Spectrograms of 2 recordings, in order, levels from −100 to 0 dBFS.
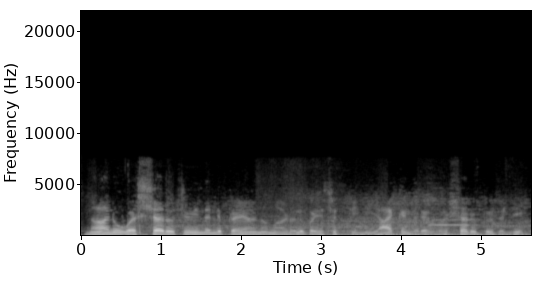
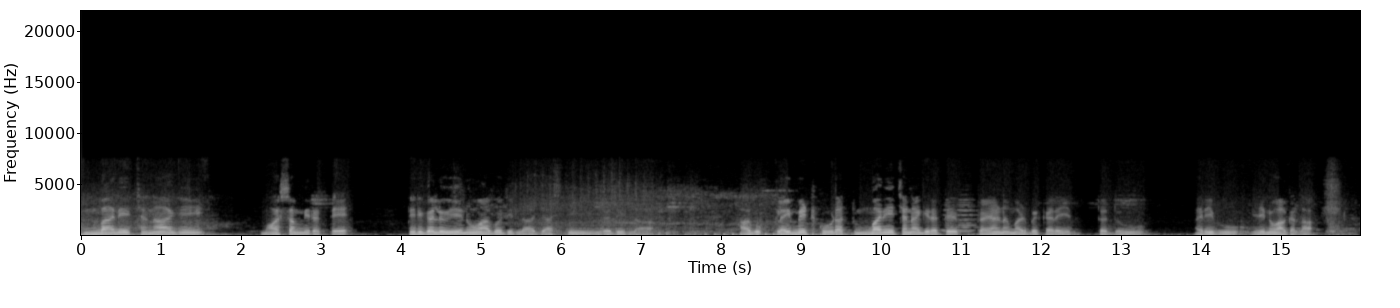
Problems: background sounds at intervals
